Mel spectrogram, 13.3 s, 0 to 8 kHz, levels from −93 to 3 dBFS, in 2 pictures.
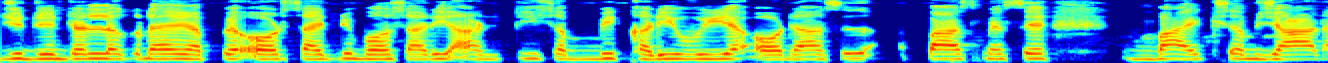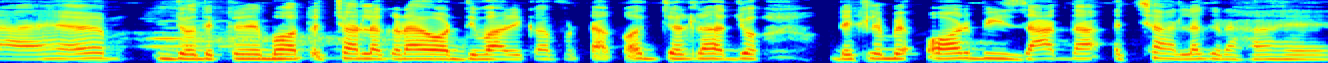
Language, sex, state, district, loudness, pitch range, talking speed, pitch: Hindi, female, Bihar, Purnia, -16 LUFS, 210-230 Hz, 250 wpm, 220 Hz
